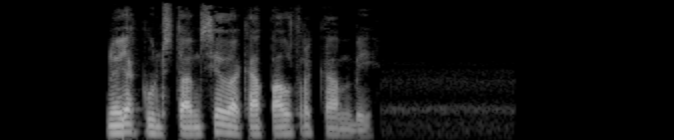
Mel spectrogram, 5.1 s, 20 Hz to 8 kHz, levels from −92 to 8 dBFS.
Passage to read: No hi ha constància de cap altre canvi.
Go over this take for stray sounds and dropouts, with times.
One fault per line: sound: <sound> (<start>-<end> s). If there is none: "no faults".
no faults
